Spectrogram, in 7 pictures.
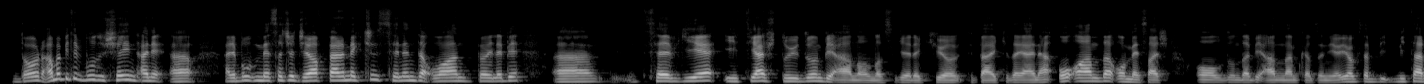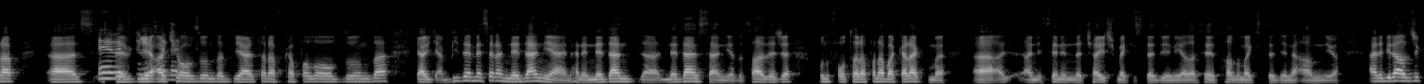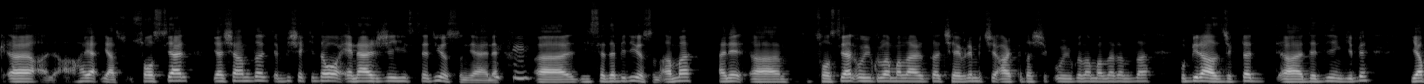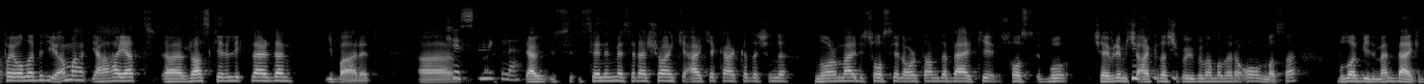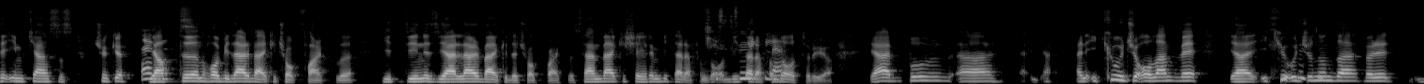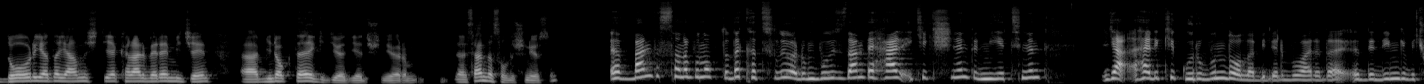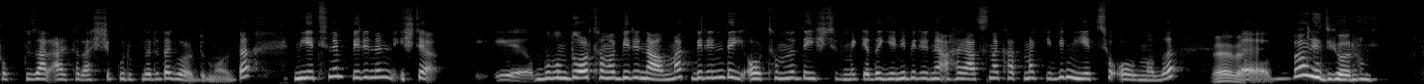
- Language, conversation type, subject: Turkish, podcast, Online arkadaşlıklar gerçek bir bağa nasıl dönüşebilir?
- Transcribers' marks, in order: other background noise; giggle; tapping; giggle; other noise; laughing while speaking: "diyorum"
